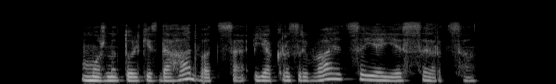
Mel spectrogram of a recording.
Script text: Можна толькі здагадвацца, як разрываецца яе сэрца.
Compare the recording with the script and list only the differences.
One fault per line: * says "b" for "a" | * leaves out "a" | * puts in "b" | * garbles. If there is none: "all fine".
all fine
